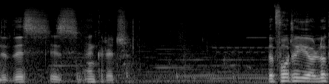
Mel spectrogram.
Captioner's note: footstep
